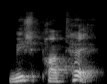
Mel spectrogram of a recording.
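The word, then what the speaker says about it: מִשְׁפְּטֵי: This is mish, mish. And here is a vocal shava, so that's a pronunciation. This is pa, te, mish pate, judgments of.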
